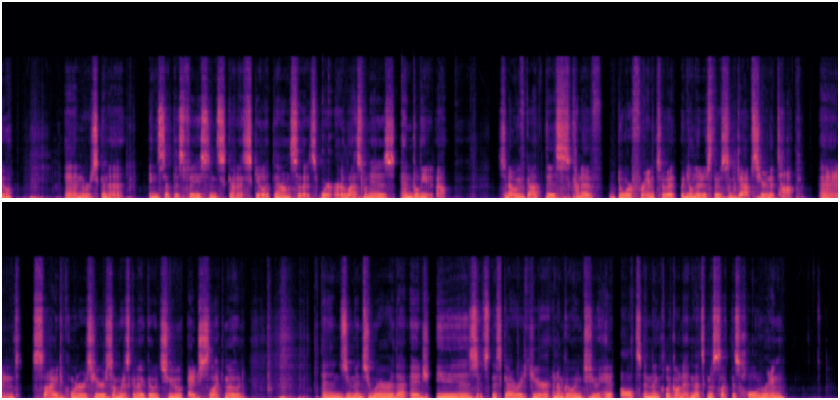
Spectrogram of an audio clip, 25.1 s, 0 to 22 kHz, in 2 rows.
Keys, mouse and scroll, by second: 2.4 middle click, 2.7 i, 5.4 x, 6.8 middle click, 8.1 scroll up 1, 8.3 Tab, 9.1-9.6 scroll down 2, 9.6-10.5 middle drag, 10.7 Tab, 10.9-11.4 scroll up 4, 11.4 shift+middle click, 12.1 middle click, 13.0-13.3 scroll up 2, 13.4 shift+middle click, 14.0 2, 14.7-15.0 scroll down 1, 15.0 middle click, 16.4-16.7 scroll up 3, 16.7 shift+middle click, 17.3-19.8 middle drag, 21.9 alt+click, 22.7-23.8 scroll down 6, 23.7-25.0 middle drag.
